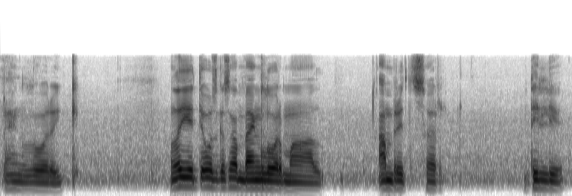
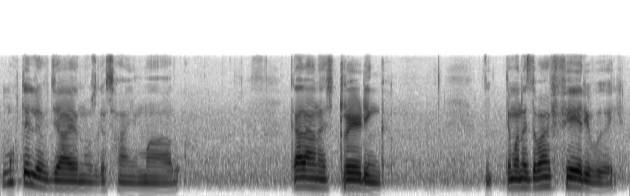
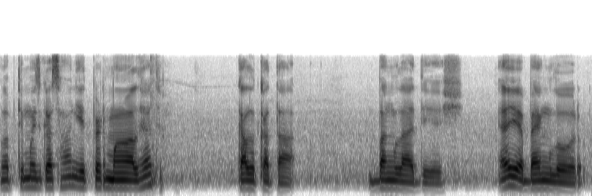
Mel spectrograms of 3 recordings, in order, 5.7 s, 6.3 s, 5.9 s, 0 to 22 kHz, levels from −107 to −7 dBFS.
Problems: none marked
